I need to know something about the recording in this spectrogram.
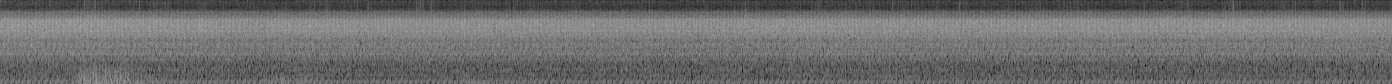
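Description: A tractor engine hums steadily from inside the cab.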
